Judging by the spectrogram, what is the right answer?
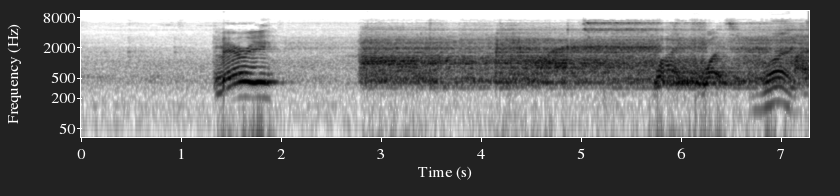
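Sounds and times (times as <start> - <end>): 
speech: 1.4 - 2.0
radio hiss from a ghost box device: 1.4 - 7.2
ghost box device scanning with static-laced choppy voice-like fragments: 2.8 - 7.2.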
